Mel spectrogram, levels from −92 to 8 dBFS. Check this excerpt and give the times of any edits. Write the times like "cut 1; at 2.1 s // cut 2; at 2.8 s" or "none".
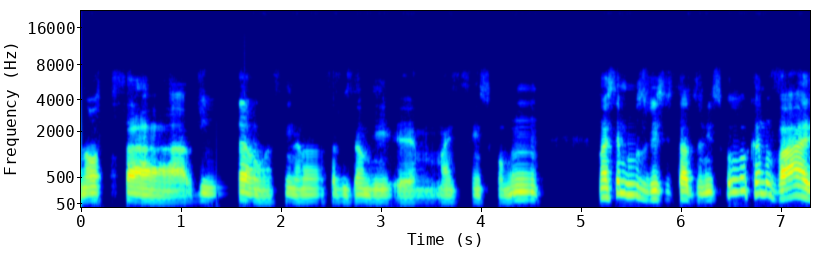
none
